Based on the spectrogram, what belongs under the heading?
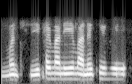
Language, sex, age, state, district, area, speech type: Bodo, female, 45-60, Assam, Chirang, rural, conversation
